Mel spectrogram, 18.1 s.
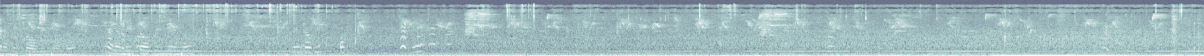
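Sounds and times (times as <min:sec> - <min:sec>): steady low rumble: 0:00.0 - 0:18.0
bird chirps: 0:00.5 - 0:17.9.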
